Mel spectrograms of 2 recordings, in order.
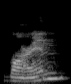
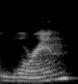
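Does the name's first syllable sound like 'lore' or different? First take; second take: different; lore. First: The first syllable does not sound like 'lore'. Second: The first syllable sounds like 'lore'. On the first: This is how the speaker says her own name. "but it's Lauren" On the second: This is how other people say the name. "like L O R"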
